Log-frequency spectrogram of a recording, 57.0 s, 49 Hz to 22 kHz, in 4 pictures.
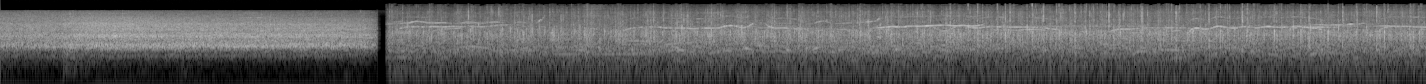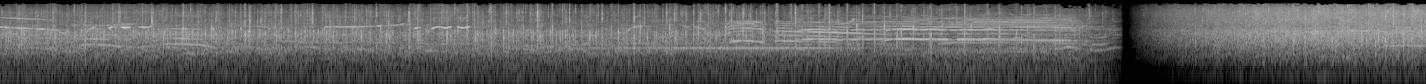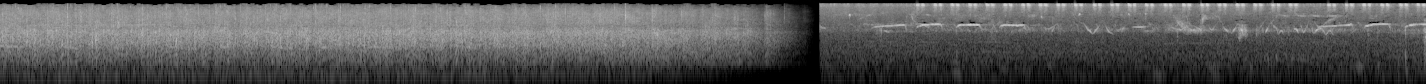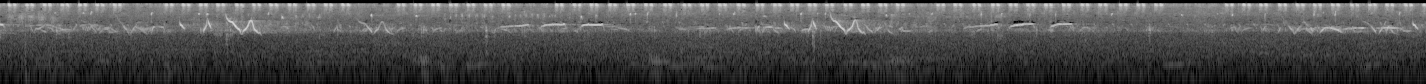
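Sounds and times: crowd applauding: 0.0 - 36.7, 37.8 - 57.0
bird chirping: 36.8 - 57.0
sharp clicks: 38.7 - 54.4.

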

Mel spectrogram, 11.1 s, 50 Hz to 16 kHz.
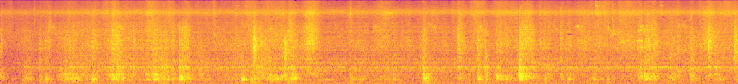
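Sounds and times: light wooden knocks and rubbing: 0.0 - 11.0
rolling pin rolling dough on board: 0.0 - 11.0.

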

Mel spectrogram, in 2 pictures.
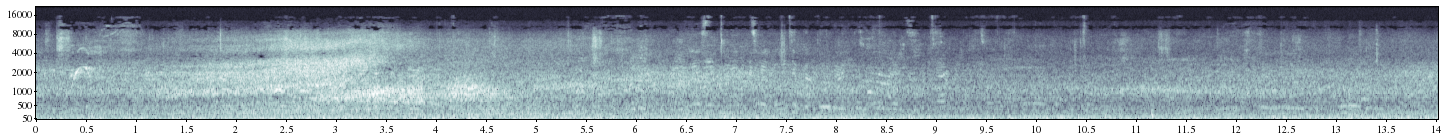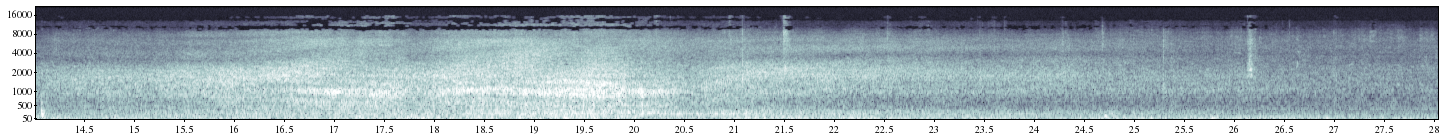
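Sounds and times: low street rumble: 0.0 - 28.0
vehicle passing by: 0.3 - 8.0, 15.0 - 22.6.

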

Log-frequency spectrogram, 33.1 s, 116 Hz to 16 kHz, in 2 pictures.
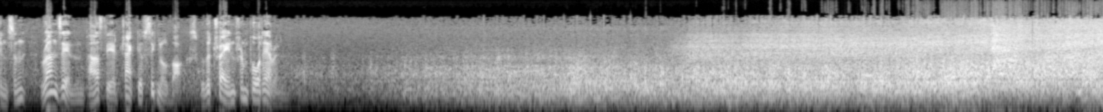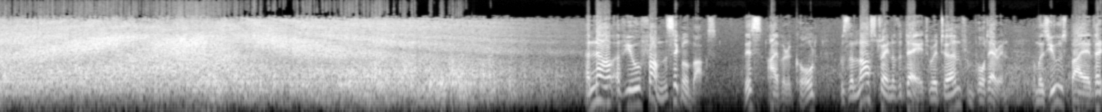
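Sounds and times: steam train arriving: 10.4 - 29.8.

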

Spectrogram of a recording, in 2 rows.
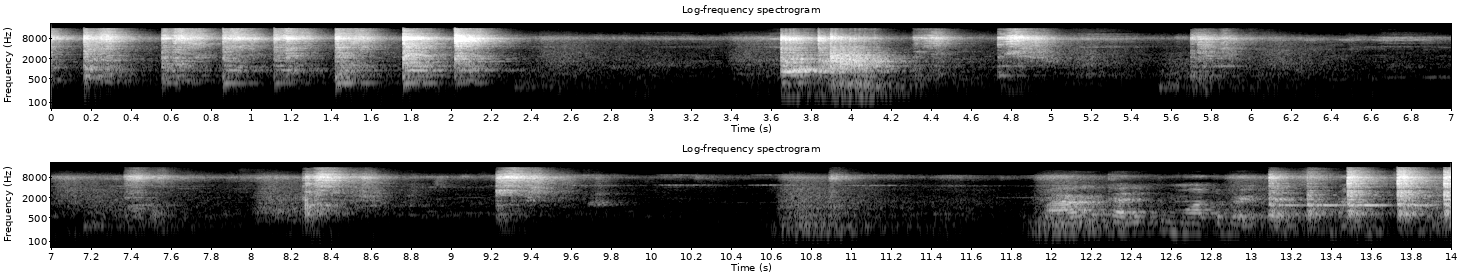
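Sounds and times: spoon knocking in frying pan: 0.0 - 2.4, 13.1 - 14.0.

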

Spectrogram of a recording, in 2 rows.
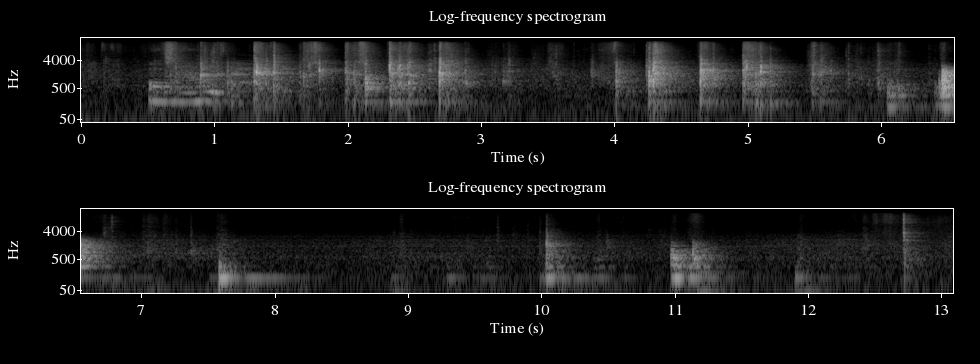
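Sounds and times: cards being shuffled: 0.1 - 7.4.

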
